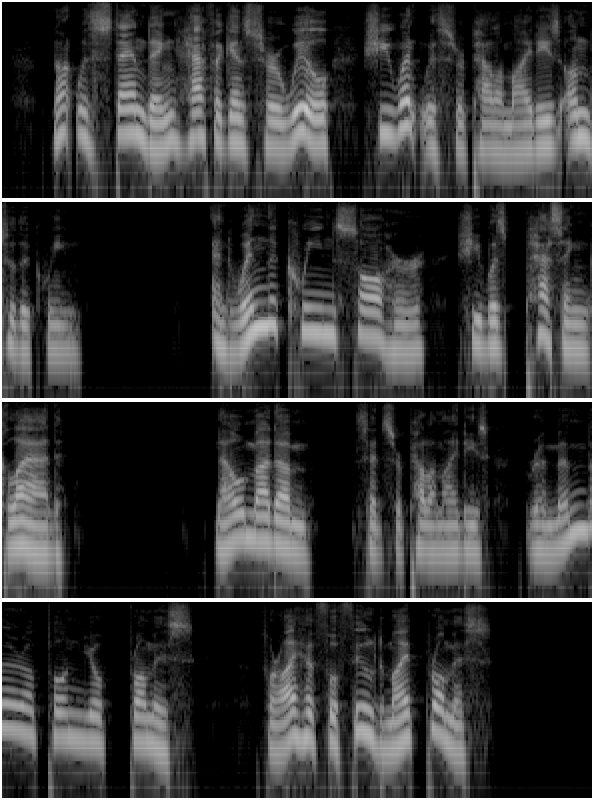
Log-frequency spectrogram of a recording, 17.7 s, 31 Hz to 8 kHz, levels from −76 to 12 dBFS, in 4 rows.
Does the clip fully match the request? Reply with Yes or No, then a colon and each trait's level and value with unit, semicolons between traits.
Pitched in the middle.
Yes: medium, 145 Hz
